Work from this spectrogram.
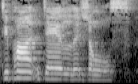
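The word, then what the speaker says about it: Dupont de Ligonnès: Do you want to pronounce that last name for me? It's Dupont de Legence.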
